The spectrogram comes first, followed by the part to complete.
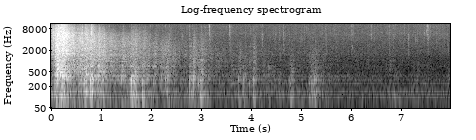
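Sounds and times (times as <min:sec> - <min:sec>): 
medium thunder crack: 0:00.0 - 0:06.2.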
